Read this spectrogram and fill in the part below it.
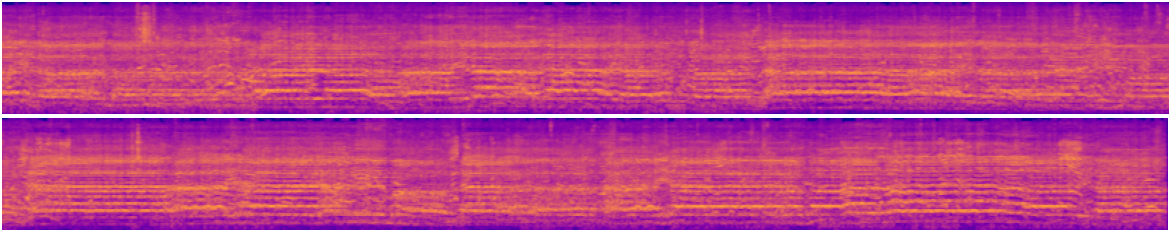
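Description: A group of men chant together in long, sustained tones.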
